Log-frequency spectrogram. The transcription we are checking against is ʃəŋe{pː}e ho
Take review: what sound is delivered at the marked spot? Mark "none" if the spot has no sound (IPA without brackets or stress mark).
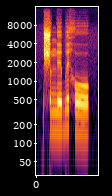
b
